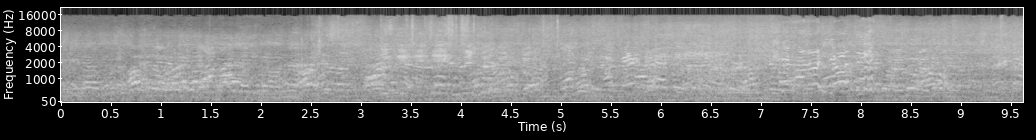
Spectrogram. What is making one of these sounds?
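A crowd of adults chatters loudly close by, outdoors.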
